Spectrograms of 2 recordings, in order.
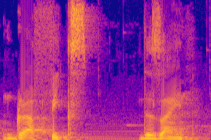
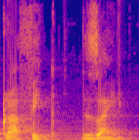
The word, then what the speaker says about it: graphic design: most of the times it is not graphics design but graphic design Gra p h i c without an S kindly take note of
